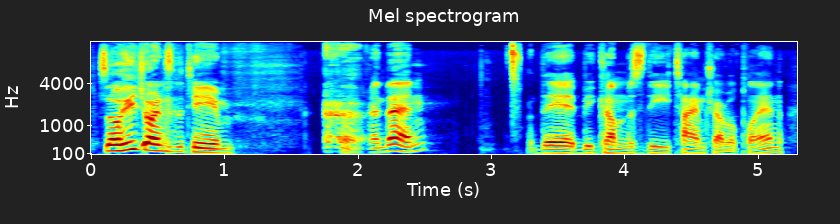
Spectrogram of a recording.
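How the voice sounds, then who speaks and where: A man's voice: medium pitch, very animated, unhurried, warm tone, dry recording, clean studio sound. A man hosting a podcast, chatting casually about a movie as he works through a plot summary. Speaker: podcast host.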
